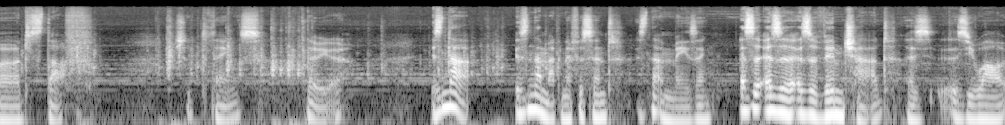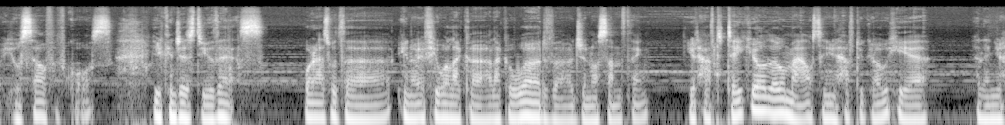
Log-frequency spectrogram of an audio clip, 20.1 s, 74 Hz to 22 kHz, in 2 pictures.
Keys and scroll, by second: 0.0-3.5 typing, 3.5 Escape, 4.4 Left, 4.5-5.8 typing, 5.4 Escape, 7.0-7.8 typing, 9.1 typing, 11.0-12.8 typing, 14.0 i, 15.9 typing.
